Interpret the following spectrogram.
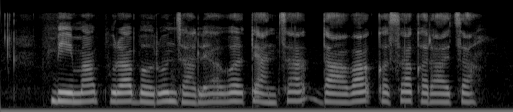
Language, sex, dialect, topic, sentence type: Marathi, female, Varhadi, banking, question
